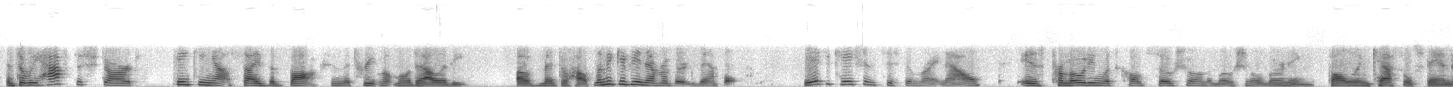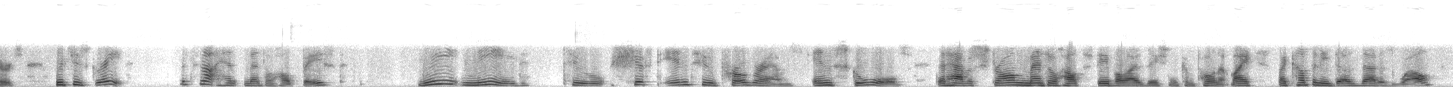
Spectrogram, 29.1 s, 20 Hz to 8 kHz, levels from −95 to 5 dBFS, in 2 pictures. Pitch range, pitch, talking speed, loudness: 165-215 Hz, 190 Hz, 140 wpm, -26 LUFS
